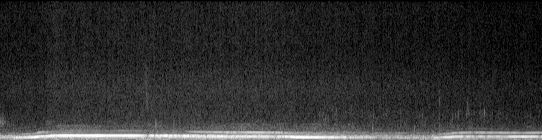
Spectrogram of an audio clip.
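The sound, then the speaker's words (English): Wolf howling: a few long, sustained howls that overlap. One tone slides slowly downward over several seconds, and another howl rises and holds near the end. The howls are loud and steady, with no talking. “we're trying to really figure out what does that wolf howl mean.”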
